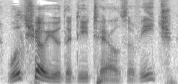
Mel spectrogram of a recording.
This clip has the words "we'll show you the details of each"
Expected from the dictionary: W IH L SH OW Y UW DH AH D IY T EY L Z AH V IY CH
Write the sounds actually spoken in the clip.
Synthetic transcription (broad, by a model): W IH L SH OW Y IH DH AH D IY T EY L Z AH V IY CH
